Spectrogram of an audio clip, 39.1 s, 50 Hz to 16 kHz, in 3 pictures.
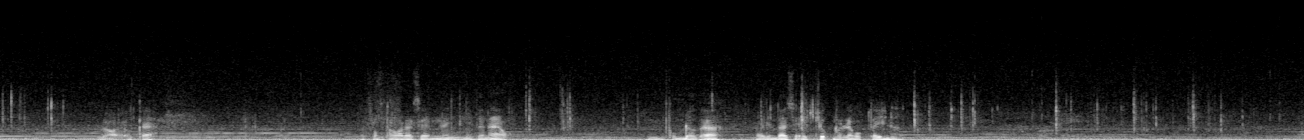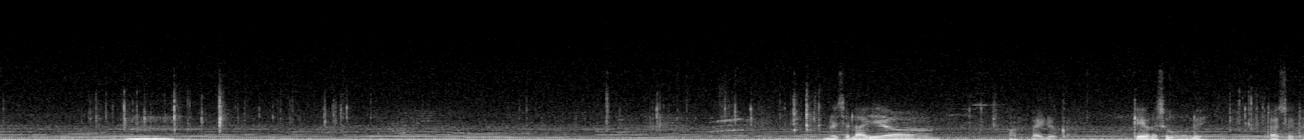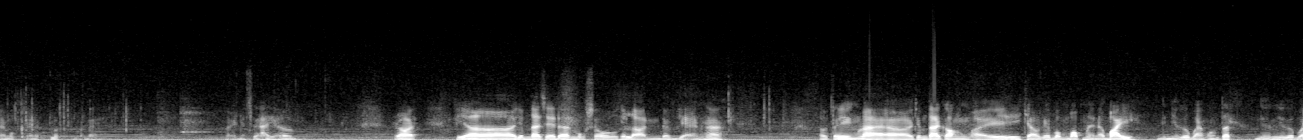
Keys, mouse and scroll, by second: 0.1 z, 0.8-1.4 scroll down 3, 0.8 z, 1.4 middle click, 3.3-4.9 scroll down 21, 5.1-5.4 scroll up 3, 5.4 shift+middle click, 5.9 scroll up 1, 6.3 KP_3, 6.7 scroll up 1, 7.9 e, 9.3 Tab, 9.7 e, 10.5 Tab, 11.5 Tab, 12.1 g, 12.9 scroll up 2, 14.1 ctrl+z, 14.1 scroll up 5, 14.9 ctrl+z, 15.9 right click, 16.3 b, 17.2-17.9 scroll down 7, 18.3 right click, 18.4 scroll up 2, 19.0 scroll up 5, 19.0 z, 19.9 right click, 20.3 b, 21.1 ctrl+Tab, 25.1-26.3 scroll down 6, 26.3 ctrl+r, 27.3 g, 28.9 right click, 31.5-32.6 scroll down 11, 32.6-33.8 scroll up 6, 33.8 scroll down 2, 34.1 scroll up 1, 36.2-37.3 scroll down 11.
